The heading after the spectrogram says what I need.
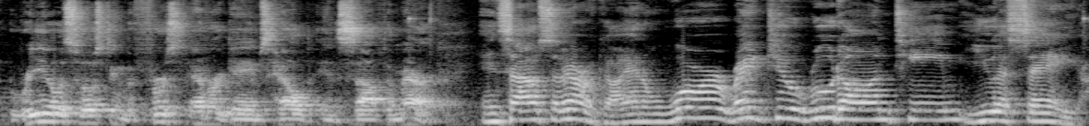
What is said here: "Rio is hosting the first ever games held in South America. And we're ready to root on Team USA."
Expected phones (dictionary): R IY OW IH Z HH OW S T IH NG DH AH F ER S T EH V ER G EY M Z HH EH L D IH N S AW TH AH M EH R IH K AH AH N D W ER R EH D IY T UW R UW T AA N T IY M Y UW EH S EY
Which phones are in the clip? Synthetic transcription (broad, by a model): R IY OW IH Z HH OW S T IH NG DH AH F ER S T EH V ER G EY M Z HH EH L D IH N S AW TH AH M EH R IH K AH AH N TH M ER W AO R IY T UW R UW T AA N T IY M Y UW EH S EY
